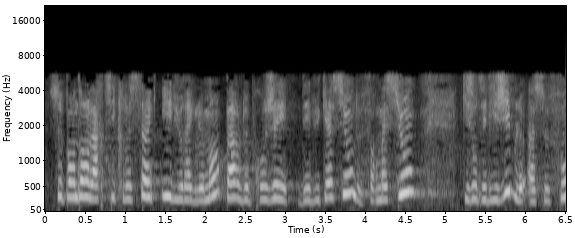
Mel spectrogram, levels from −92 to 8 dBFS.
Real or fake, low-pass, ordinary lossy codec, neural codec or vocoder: real; 5.4 kHz; Opus, 64 kbps; none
